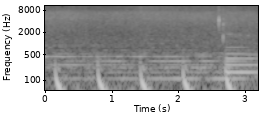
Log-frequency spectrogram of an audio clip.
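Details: Music only: a low thud falls in pitch about every 0.6 seconds under sustained tones, with no animal voice.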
